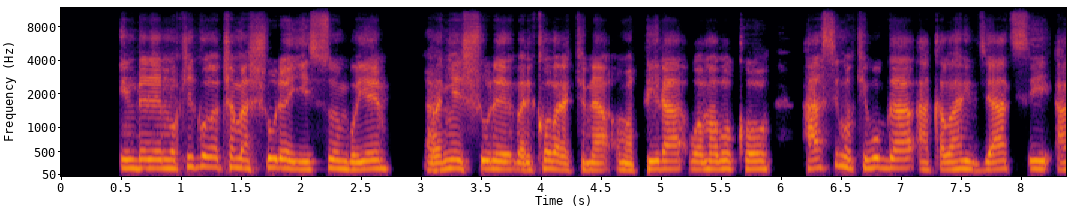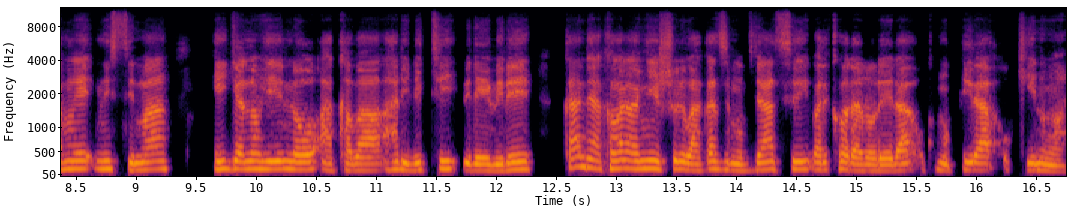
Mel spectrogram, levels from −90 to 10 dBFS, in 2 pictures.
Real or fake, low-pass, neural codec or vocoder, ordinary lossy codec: fake; 10.8 kHz; codec, 32 kHz, 1.9 kbps, SNAC; Opus, 64 kbps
